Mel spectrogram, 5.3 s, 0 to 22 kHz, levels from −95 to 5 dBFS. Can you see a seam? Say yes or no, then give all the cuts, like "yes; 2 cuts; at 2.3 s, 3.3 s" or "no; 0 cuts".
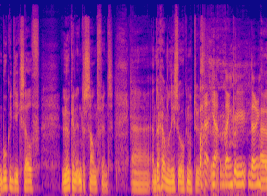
yes; 1 cut; at 2.6 s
